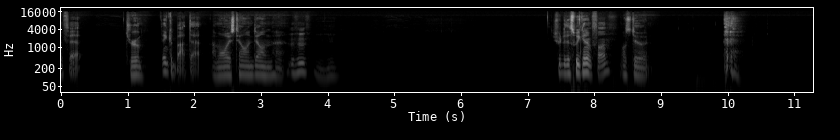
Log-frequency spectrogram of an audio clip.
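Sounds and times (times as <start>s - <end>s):
speech: 0.0s - 0.4s, 1.0s - 4.2s, 7.4s - 8.9s, 9.9s - 10.2s
harsh cough: 9.9s - 10.4s
throat clearing: 9.9s - 10.4s.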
